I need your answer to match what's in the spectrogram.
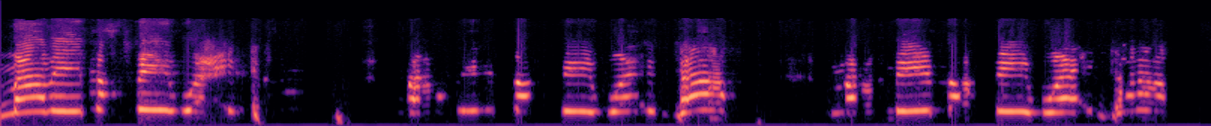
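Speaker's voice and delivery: put-on very high, shrieking, screaming little girl voice. Speaker quotes a little girl seen online, imitating a little girl screaming.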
